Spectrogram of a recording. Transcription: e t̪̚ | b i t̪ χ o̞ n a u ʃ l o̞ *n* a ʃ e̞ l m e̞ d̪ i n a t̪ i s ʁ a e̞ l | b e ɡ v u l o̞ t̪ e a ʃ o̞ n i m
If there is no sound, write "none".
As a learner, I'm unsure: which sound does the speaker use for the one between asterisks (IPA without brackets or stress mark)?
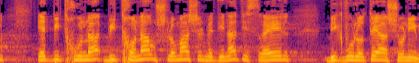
m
